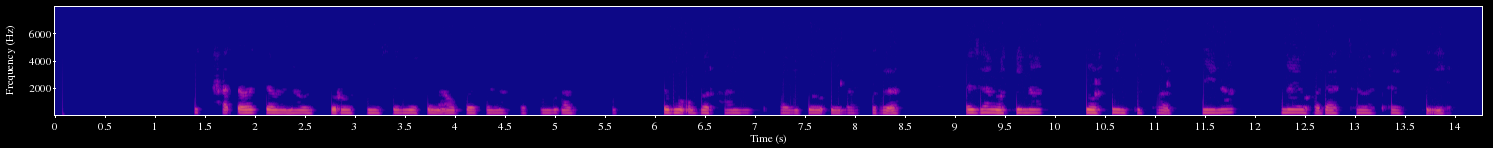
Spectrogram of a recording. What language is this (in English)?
Tigrinya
